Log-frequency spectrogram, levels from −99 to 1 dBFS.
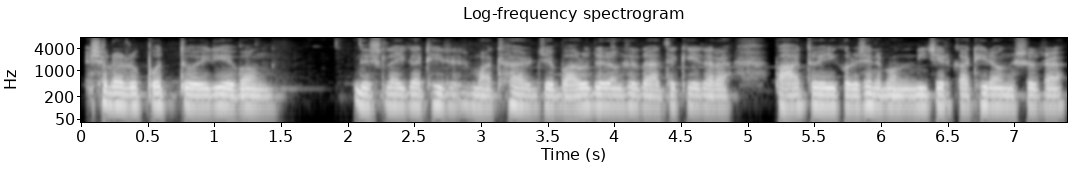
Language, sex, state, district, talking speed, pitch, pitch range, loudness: Bengali, male, West Bengal, Dakshin Dinajpur, 180 wpm, 115 Hz, 110-120 Hz, -16 LUFS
